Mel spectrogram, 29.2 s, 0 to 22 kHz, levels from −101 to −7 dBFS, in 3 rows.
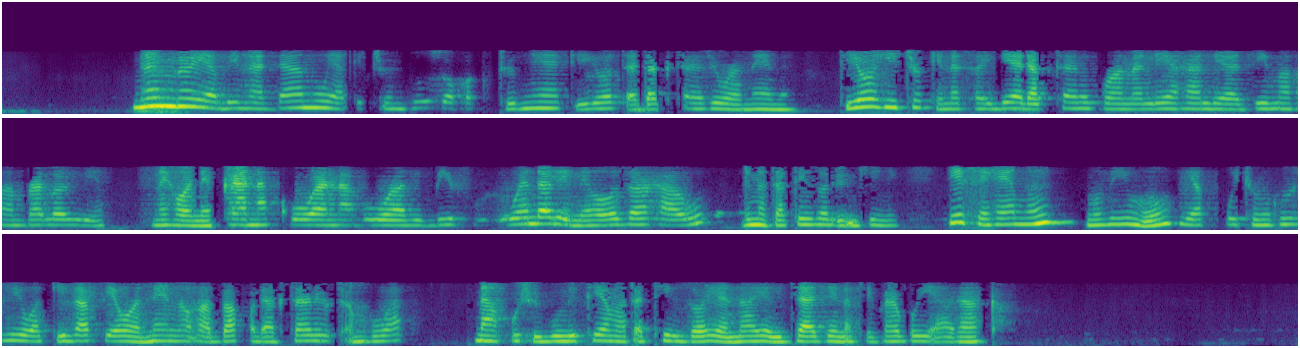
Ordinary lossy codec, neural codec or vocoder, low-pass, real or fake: AAC, 16 kbps; codec, 16 kHz, 0.5 kbps, X-Codec, HuBERT features, trained on balanced general audio; 3.6 kHz; fake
